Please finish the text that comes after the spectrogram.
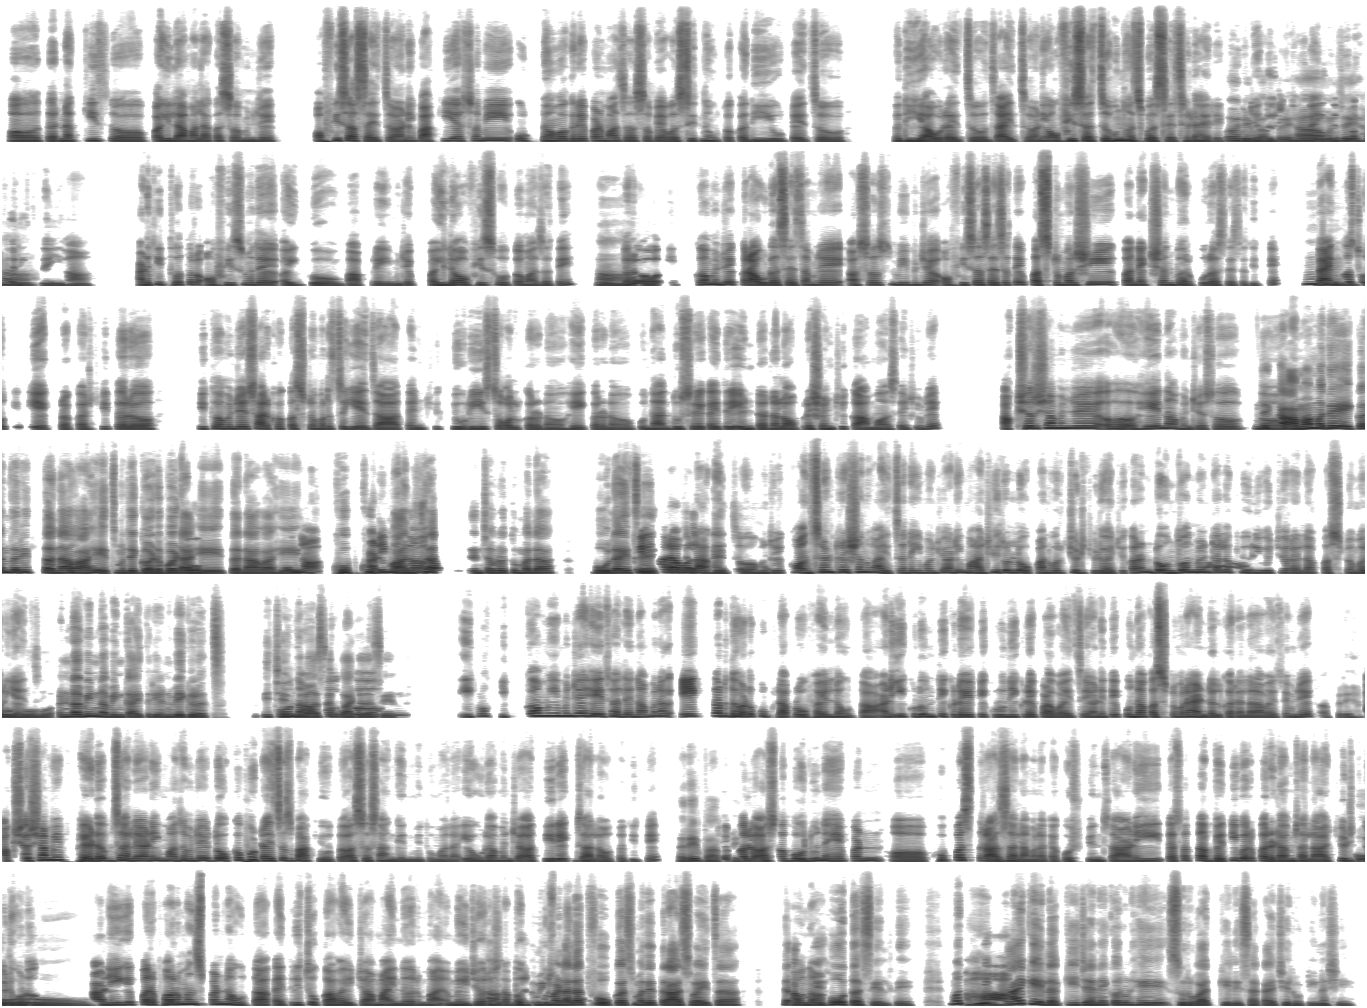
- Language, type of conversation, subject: Marathi, podcast, ताण कमी करण्यासाठी तुम्ही रोज काय करता?
- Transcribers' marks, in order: other background noise; tapping; laughing while speaking: "ऑफिसात जाऊनच बसायचं"; in English: "क्राउड"; in English: "कनेक्शन"; in English: "क्युरी सॉल्व्ह"; static; distorted speech; unintelligible speech; in English: "फेड अप"; unintelligible speech; drawn out: "ओ"; unintelligible speech; in English: "रुटीन"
